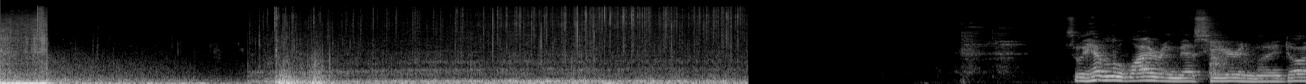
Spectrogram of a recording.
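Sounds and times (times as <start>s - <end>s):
explosion boom: 0.0s - 7.5s
fire crackling: 0.0s - 7.5s
low rumble: 0.0s - 7.5s.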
